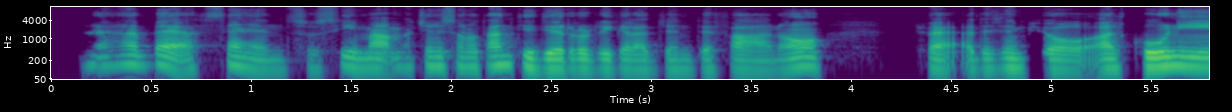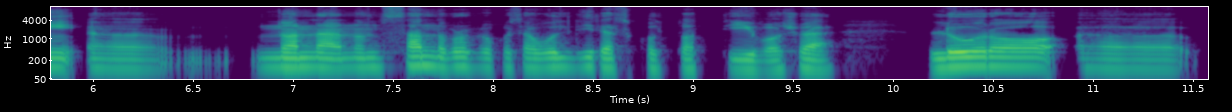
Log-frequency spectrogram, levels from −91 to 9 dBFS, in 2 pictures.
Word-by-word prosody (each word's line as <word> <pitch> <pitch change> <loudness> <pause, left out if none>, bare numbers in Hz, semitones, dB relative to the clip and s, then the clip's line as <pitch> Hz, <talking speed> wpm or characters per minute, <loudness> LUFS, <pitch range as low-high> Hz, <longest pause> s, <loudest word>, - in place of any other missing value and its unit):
Eh 140 -2 -14
ah 150 +3 -3
beh, 145 0 +3
ha - - -3
senso 105 -6 -7
sì, 125 +5 -6
ma 115 -1 +2
ma 120 - -12
ce 130 - -8
ne 130 - -4
sono 125 -1 -6
tanti 135 -1 +1
di 115 -1 +1
errori 110 0 0
che 110 - -5
la 105 0 -3
gente 105 +1 -10
fa, 100 -2 -2
no, 125 +5 +1 0.4
cioè - - 0
ad - - -7
esempio 110 -2 -2
alcuni, 120 +2 +4
ehm, 110 -2 -7 0.4
non 120 0 +2
a 115 -1 +6
non 120 +1 -3
sanno 135 0 +2
proprio 120 -1 -3
cosa 120 +1 -8
vuol 120 +1 0
dire 120 0 -3
ascolto 110 -1 -6
attivo. 105 -2 -4
Cioè 100 -1 0 0.5
loro, 125 +1 +6
uhm, 110 -2 -7
115 Hz, 190 wpm, -25 LUFS, 110-125 Hz, 0.5 s, a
